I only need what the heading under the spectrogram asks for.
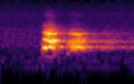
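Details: A single bark from Rex, a dog at night, short and harsh, trailing off into a lower, fading tail.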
